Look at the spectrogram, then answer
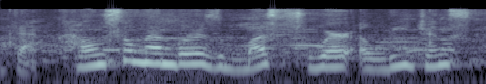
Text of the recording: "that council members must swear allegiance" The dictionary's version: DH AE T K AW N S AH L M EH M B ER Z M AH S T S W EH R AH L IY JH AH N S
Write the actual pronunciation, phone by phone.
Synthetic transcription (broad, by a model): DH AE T K AW N S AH L M EH M B ER Z M AH S T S W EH R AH L IY JH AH N S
